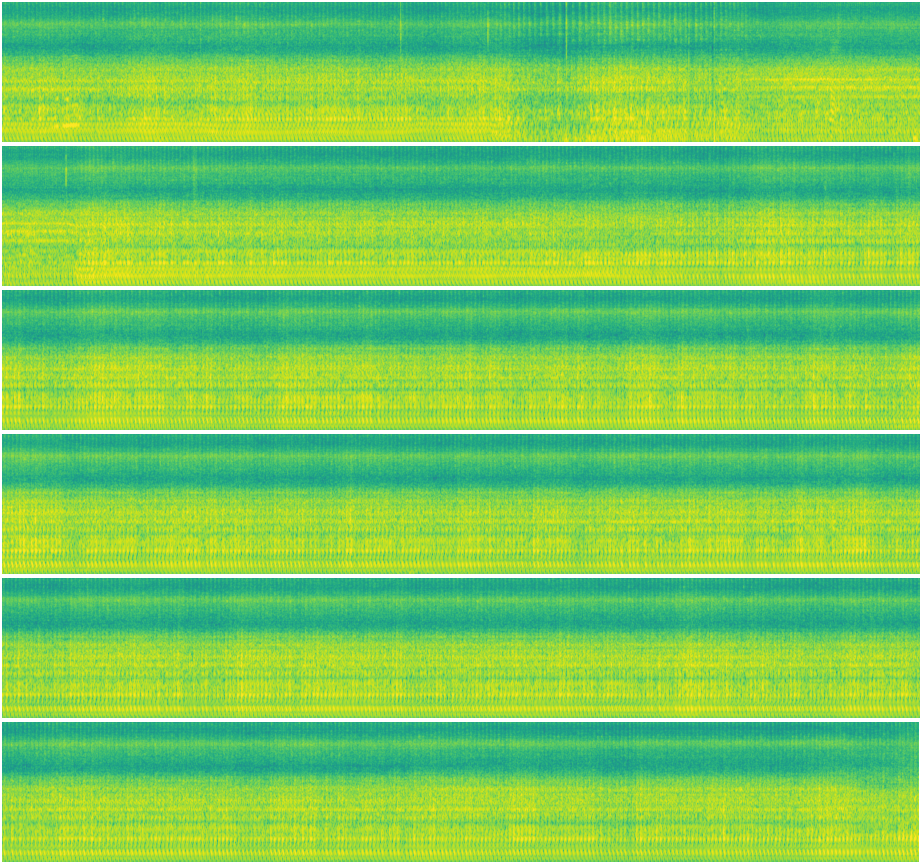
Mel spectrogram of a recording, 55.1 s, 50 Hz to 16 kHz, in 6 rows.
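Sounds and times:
petrol generator running: 0.0s - 55.0s.

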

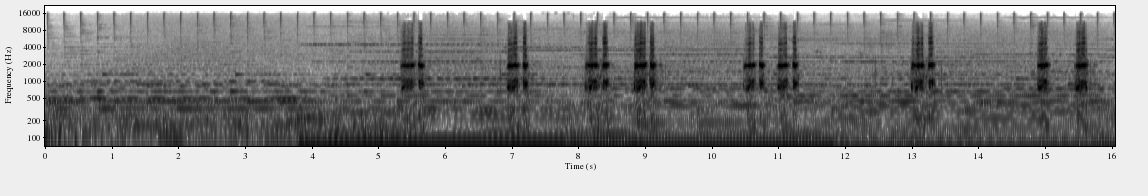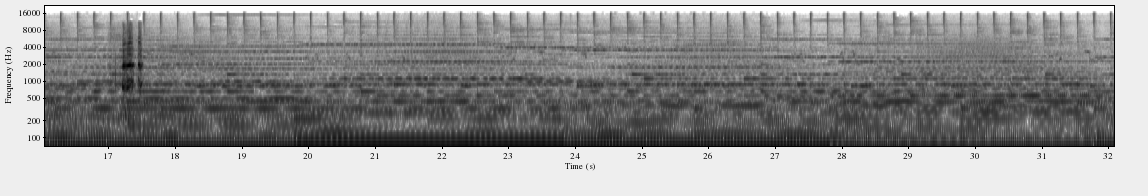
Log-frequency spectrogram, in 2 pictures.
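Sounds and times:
frog croaking: 5.3s - 5.9s, 6.8s - 7.4s, 8.1s - 9.3s, 10.5s - 11.4s, 12.4s - 13.6s, 14.8s - 15.8s, 17.1s - 17.6s.

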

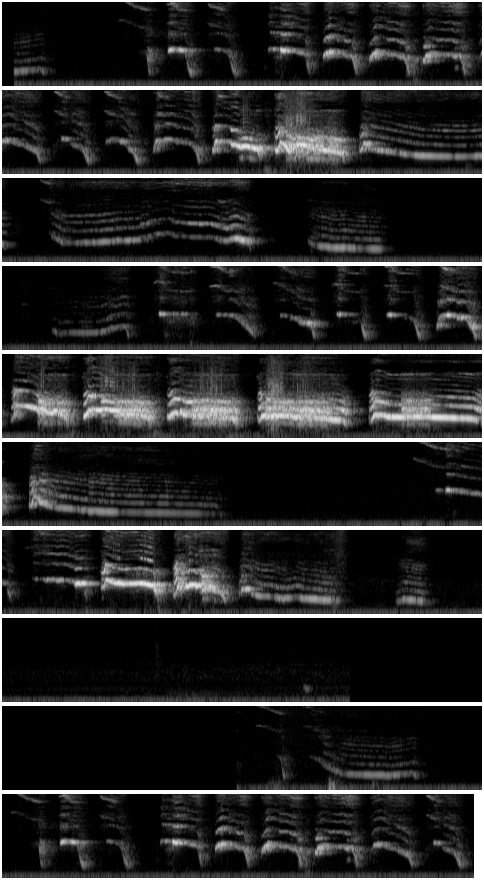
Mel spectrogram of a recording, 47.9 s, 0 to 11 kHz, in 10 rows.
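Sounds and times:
puppy crying and howling: 1.2s - 13.5s, 14.9s - 26.3s, 28.1s - 33.2s, 43.3s - 47.9s.

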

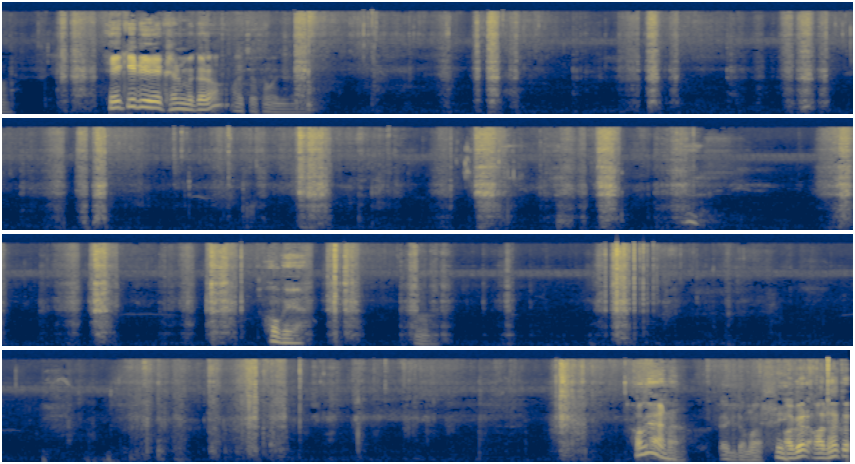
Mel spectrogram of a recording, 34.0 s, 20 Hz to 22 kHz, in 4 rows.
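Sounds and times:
hand saw rasping through stem: 0.4s - 1.1s, 2.8s - 15.6s, 16.7s - 22.2s, 22.9s - 23.6s, 27.0s - 29.2s.

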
